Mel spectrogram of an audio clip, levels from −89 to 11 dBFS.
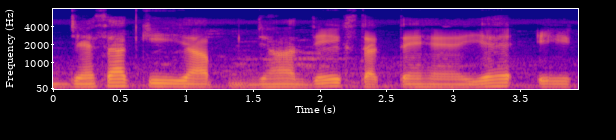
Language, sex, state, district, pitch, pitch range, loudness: Hindi, male, Madhya Pradesh, Bhopal, 105 Hz, 100-120 Hz, -20 LUFS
